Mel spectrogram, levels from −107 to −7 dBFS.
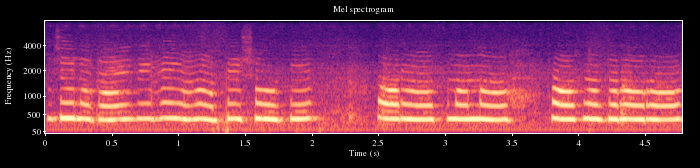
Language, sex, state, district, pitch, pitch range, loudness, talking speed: Hindi, female, Bihar, West Champaran, 385 Hz, 375-390 Hz, -12 LUFS, 125 wpm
